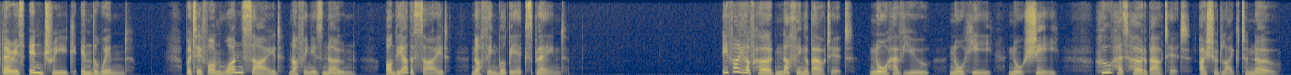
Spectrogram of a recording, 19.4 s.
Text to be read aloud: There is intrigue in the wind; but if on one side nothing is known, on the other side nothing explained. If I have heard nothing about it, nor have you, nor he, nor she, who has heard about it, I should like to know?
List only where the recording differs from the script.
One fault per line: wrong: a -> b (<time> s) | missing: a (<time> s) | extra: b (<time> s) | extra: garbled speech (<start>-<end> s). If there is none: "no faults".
extra: will be (7.5 s)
